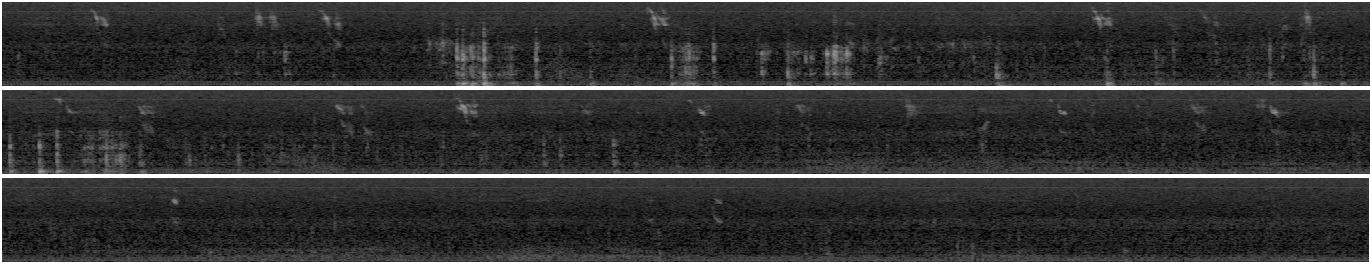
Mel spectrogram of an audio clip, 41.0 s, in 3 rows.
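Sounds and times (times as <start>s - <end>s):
faint high bird chirps: 0.2s - 1.3s, 2.1s - 3.5s, 4.1s - 4.6s, 6.4s - 7.0s, 7.6s - 13.2s, 16.9s - 22.0s, 22.6s - 26.6s, 27.4s - 29.5s, 33.8s - 34.8s.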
